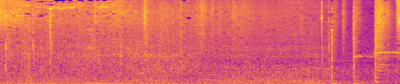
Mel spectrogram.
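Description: A city bus running close by, a steady low rumble with road noise, under background music.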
